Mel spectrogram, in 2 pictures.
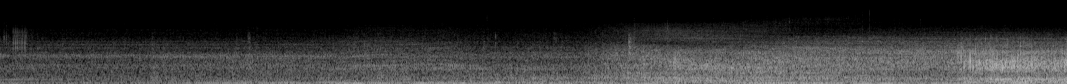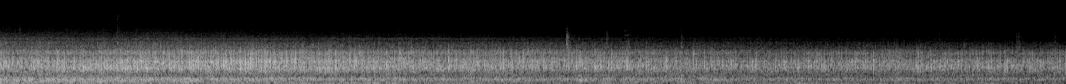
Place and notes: Berlin: Vermessungspunkt Maybachufer / Bürknerstraße - Klangvermessung Kreuzkölln ::: 22.02.2013 ::: 02:47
